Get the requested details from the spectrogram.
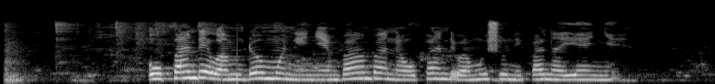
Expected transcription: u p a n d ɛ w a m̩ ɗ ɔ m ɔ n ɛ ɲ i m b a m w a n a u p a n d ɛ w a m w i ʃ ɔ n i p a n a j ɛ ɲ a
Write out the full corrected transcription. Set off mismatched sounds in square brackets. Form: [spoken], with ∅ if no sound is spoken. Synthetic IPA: u p a n d ɛ w a m̩ ɗ ɔ m ɔ n [i] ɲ [ɛ] m b a m [b] a n a u p a n d ɛ w a m w i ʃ ɔ n i p a n a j ɛ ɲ [ɛ]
